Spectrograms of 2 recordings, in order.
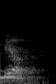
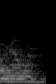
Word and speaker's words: Miller: One thing you might be wondering is we grew up pronouncing our last name Miller, and we would be in big trouble with our grandmother Miller if we called it Mueller. So that's why Jody says Miller.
